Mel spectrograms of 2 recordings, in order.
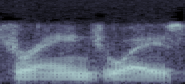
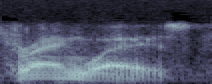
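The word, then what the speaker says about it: Strangeways: Americans would say strange it's not strange ways prison in England it's strangways so anyway I hope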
